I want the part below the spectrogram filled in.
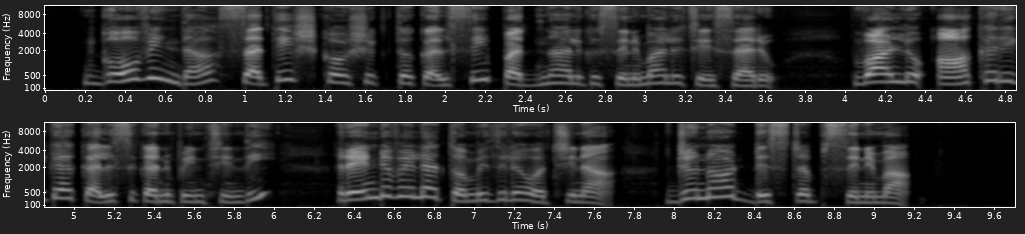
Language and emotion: Telugu, neutral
